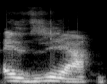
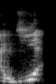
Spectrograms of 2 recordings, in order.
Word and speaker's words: Ezia: Asia Ezia. Iya, Asia Ezia. Jadi Ezia. Z-I-A. Ezia. Ezia. Jadi bacanya bukan Ajia ya.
